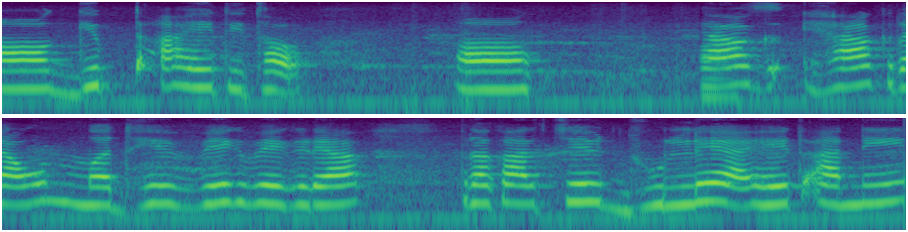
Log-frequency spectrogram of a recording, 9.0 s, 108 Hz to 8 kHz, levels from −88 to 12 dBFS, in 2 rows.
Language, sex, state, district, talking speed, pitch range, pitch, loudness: Marathi, female, Maharashtra, Gondia, 95 wpm, 285-315 Hz, 300 Hz, -13 LUFS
